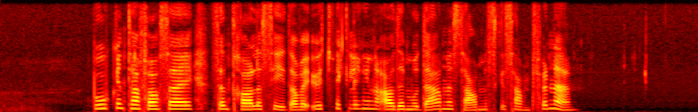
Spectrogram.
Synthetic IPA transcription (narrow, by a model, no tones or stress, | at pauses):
b̥uːkənt̪ʰɑːʁfɔʁsæɪsɛnt̪ʰʁɑːləsiːd̪əʁʋeːʔʉːt̪ʰʋɪklɪŋənɑ̰ːʋd̪eːmʊd̪æʁnəsɑːʁmɪskəsɑmfʉnə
